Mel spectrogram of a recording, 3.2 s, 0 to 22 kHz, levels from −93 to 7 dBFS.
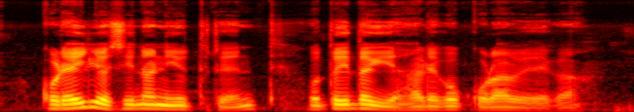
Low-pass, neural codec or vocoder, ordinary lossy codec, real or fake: none; none; none; real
